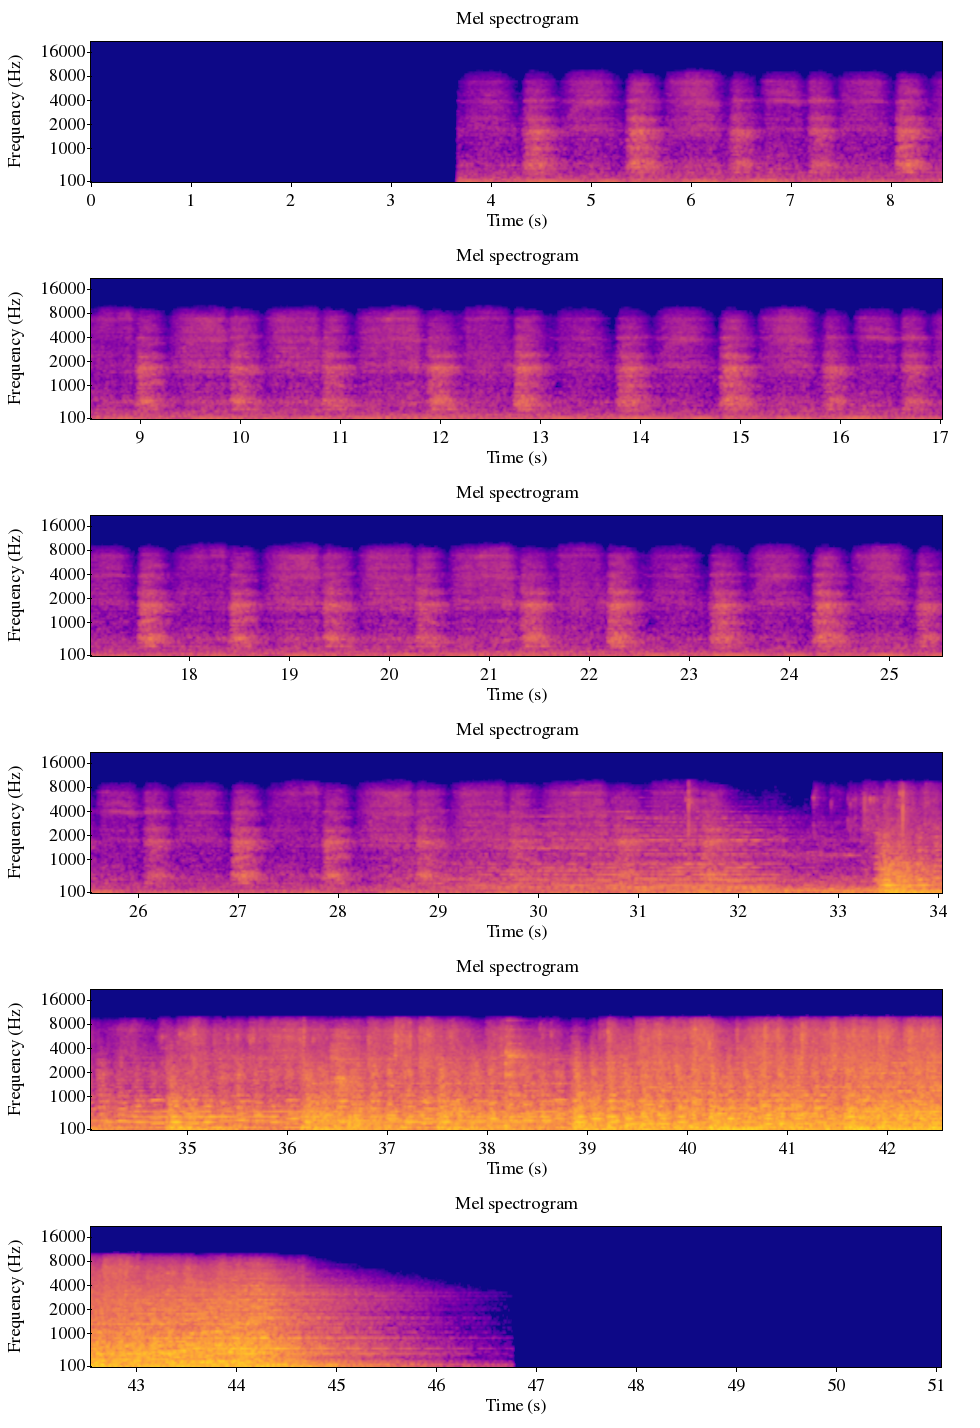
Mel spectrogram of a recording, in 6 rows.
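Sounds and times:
heavy rhythmic breathing: 0:03.7 - 0:46.1
music: 0:28.8 - 0:46.8.

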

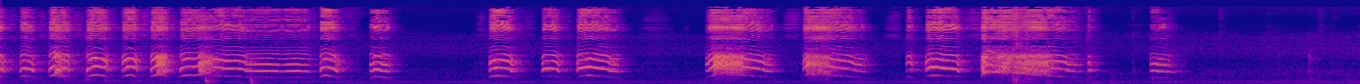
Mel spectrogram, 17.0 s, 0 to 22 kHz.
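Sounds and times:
rubber chicken toy squawking: 0:00.0 - 0:05.1, 0:06.1 - 0:07.9, 0:08.8 - 0:13.8, 0:14.4 - 0:14.8.

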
